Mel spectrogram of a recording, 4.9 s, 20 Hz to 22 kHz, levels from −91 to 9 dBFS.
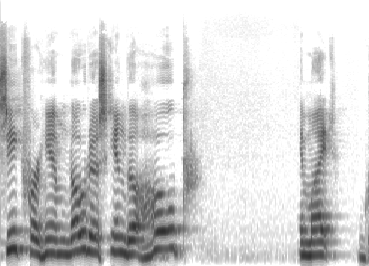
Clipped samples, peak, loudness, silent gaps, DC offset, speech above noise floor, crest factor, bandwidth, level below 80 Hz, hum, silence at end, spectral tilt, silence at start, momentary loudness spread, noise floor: under 0.1%; -6 dBFS; -18 LUFS; none; under 0.1%; 50 dB; 12 dB; 13 kHz; -82 dBFS; none; 0 s; -4.5 dB/octave; 0 s; 11 LU; -67 dBFS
